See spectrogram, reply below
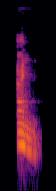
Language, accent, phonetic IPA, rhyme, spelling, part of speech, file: Catalan, Valencia, [ˈaɲ], -aɲ, any, noun, LL-Q7026 (cat)-any.wav
- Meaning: year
